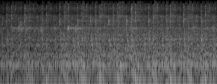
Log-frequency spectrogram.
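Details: Diesel engine idling: a steady dry rattle of about four a second plus a faint hum from the dynamo. Its bearings are broken and the pulley has play, and it is not charging.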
